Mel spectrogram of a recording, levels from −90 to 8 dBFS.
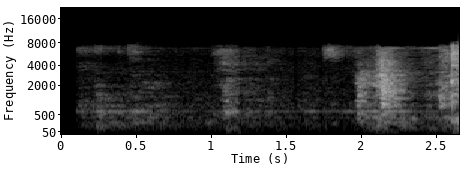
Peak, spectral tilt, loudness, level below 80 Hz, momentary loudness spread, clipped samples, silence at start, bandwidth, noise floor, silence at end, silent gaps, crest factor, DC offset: -8 dBFS; 3 dB/octave; -27 LUFS; under -90 dBFS; 27 LU; under 0.1%; 0.25 s; 8.2 kHz; -61 dBFS; 0 s; none; 26 dB; under 0.1%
